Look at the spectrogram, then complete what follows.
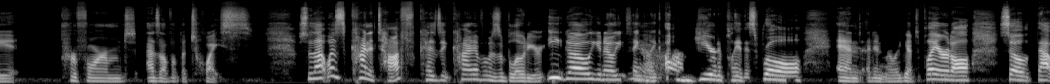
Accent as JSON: {"language": "English", "town": "New York City", "region": "New York", "country": "United States", "said": "I was from New York City"}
